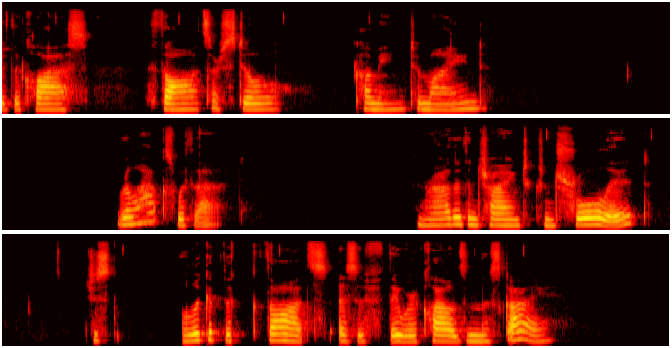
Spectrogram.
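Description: A woman speaks slowly and calmly, close to the microphone, with long pauses.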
